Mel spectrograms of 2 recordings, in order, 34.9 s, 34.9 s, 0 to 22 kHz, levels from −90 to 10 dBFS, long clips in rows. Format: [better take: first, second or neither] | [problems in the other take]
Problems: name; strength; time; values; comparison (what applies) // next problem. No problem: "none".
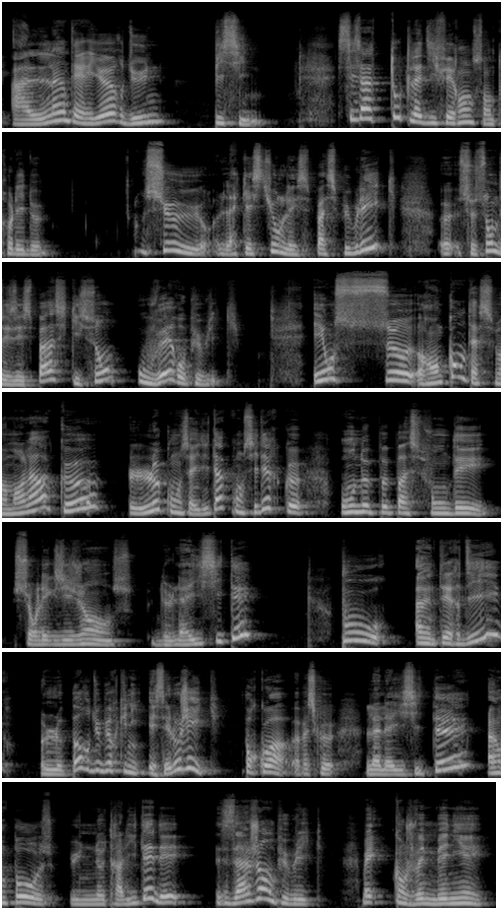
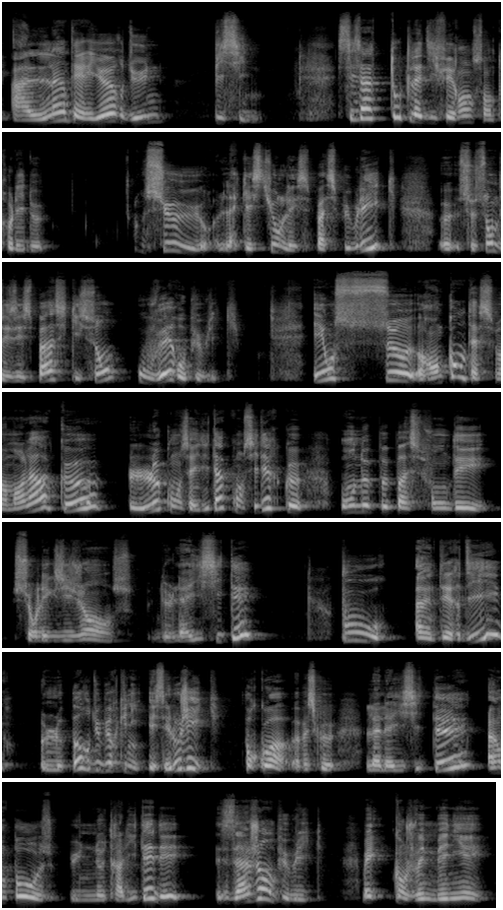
first | thin; very; fading below 300 Hz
